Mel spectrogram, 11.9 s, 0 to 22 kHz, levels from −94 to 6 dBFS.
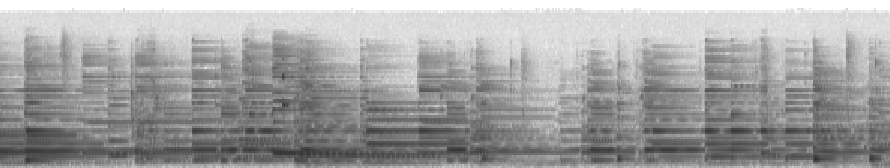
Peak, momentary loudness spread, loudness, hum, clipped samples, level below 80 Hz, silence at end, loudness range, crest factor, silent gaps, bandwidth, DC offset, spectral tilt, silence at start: -4 dBFS; 11 LU; -22 LUFS; none; under 0.1%; -70 dBFS; 0 s; 4 LU; 18 dB; none; 16 kHz; under 0.1%; -4 dB/octave; 0 s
